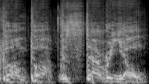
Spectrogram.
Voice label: Vocal Phrase Male "Pump Up" Stereo

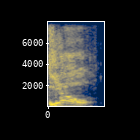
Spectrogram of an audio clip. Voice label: Vocal Adlib Male "Yo"; bass house

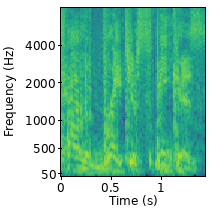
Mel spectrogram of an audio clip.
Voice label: Vocal Phrase Male "Speakers"; bass house

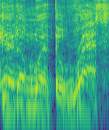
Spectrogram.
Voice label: Vocal Phrase Male "Rest"

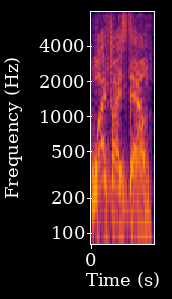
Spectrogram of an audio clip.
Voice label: Vocal Phrase Male "Wifi"; bass house

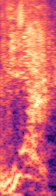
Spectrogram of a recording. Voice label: Vocal Phrase Male "What"; bass house

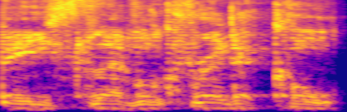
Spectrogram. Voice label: Vocal Phrase Male "Critical"; Critical Alt

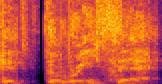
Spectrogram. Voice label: Vocal Phrase Male "Reset"; bass house

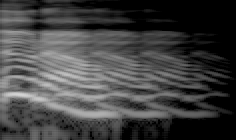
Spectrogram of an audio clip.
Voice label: Yell UNO

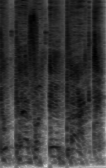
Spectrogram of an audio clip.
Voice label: Vocal Phrase Male "Prepare"; Prepare Alt

